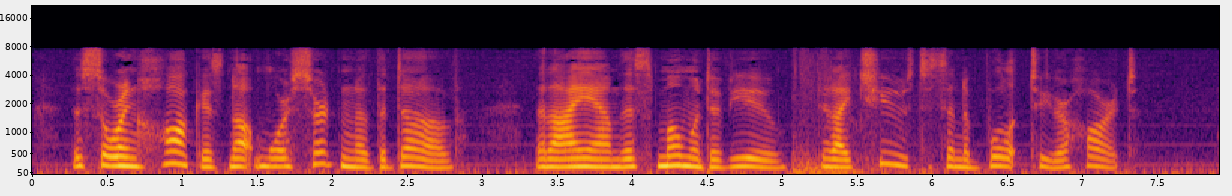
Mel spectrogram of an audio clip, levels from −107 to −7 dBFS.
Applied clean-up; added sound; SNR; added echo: none; Boom; 18 dB; none.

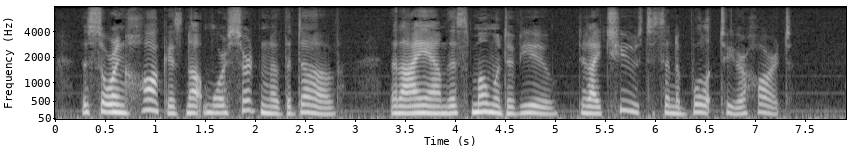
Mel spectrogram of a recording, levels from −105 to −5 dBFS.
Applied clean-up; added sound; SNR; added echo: none; none; none; none.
